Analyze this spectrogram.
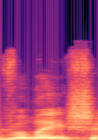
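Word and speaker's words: Valatie: that yes i am seeing that word but valacia is the way it's pronounced and you'll be at the uh falcon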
